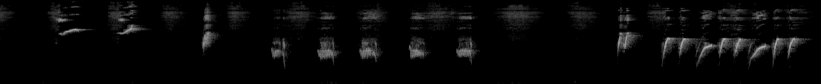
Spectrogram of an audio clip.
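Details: A cucak hijau, the greater green leafbird, singing busily: a few bright upslurred whistles, a steady series of short clipped chirps, then a quick cascade of downward-curving whistled notes repeated in fast succession.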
